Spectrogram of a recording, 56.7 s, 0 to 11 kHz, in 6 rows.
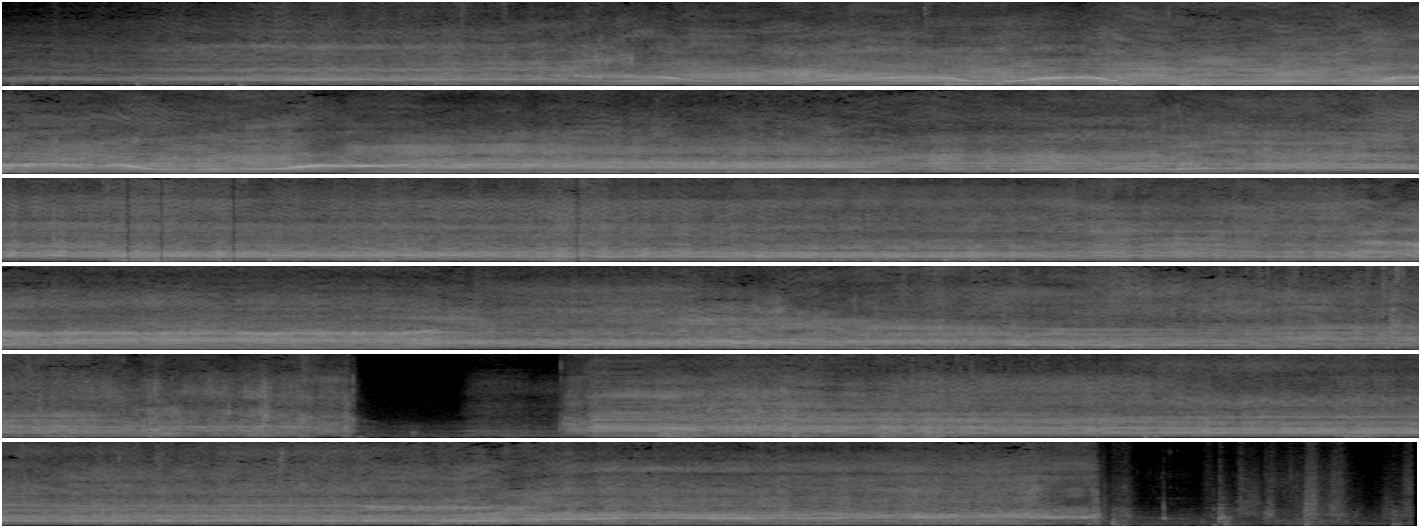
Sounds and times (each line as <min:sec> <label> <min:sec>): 0:00.0 electric toothbrush 0:40.3
0:40.9 electric toothbrush 0:54.8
